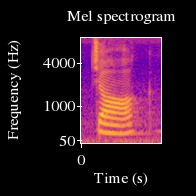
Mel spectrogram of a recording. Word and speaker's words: chalk: classroom vocabulary: desk, desk, चेयर, चेयर, whiteboard, whiteboard, marker, marker, class, chalkboard, chalkboard, chalk, chalk, L इसमें silent है, notebook, notebook, pencil, pencil,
